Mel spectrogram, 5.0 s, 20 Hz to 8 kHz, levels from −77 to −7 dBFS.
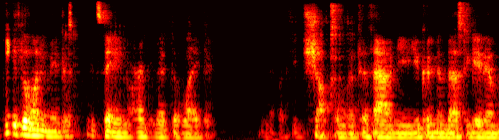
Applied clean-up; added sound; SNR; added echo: neural mask model DeepFilterNet 3.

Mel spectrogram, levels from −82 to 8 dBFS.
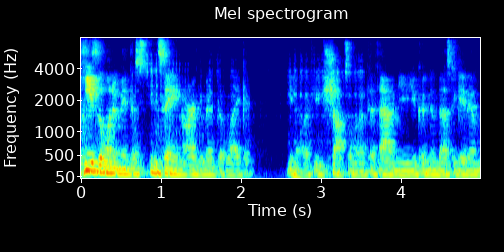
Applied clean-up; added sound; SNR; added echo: neural separator model SepFormer DNS4.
